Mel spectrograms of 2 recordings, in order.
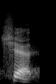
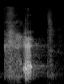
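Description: First: The word starts with a soft ch sound. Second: The word starts with a throaty K sound. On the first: The speaker calls it wrong. "you would think it was pronounced Chet" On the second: The speaker calls it right. "it's actually a K sound, and it's a back of the throat type of sound"

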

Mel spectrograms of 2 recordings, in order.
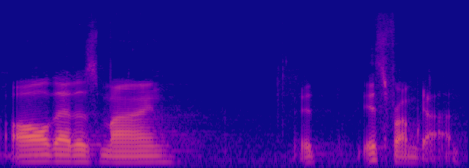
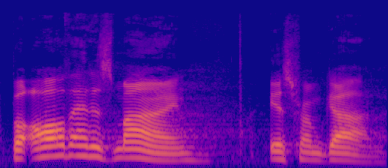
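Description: First: It is said in a flat, half-hearted way. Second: It is said in a firm, convinced way. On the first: The speaker does not really believe it. The speaker calls it wrong. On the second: The speaker truly believes it. The speaker calls it right.

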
